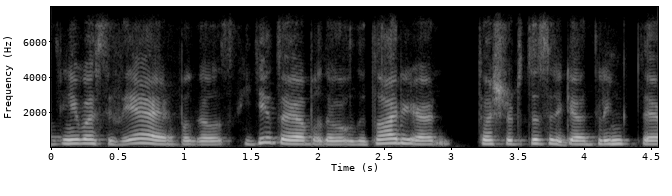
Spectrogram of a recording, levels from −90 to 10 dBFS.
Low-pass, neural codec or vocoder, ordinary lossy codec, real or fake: 7.2 kHz; codec, 24 kHz, 0.9 kbps, WavTokenizer, small release; Opus, 32 kbps; fake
